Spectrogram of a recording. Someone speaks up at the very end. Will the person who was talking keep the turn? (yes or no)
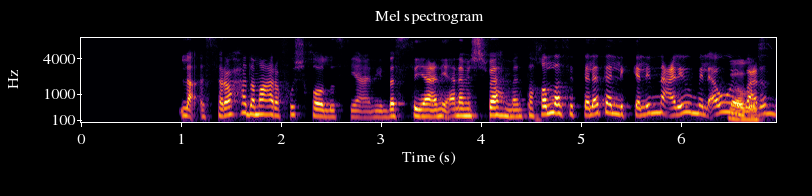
yes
